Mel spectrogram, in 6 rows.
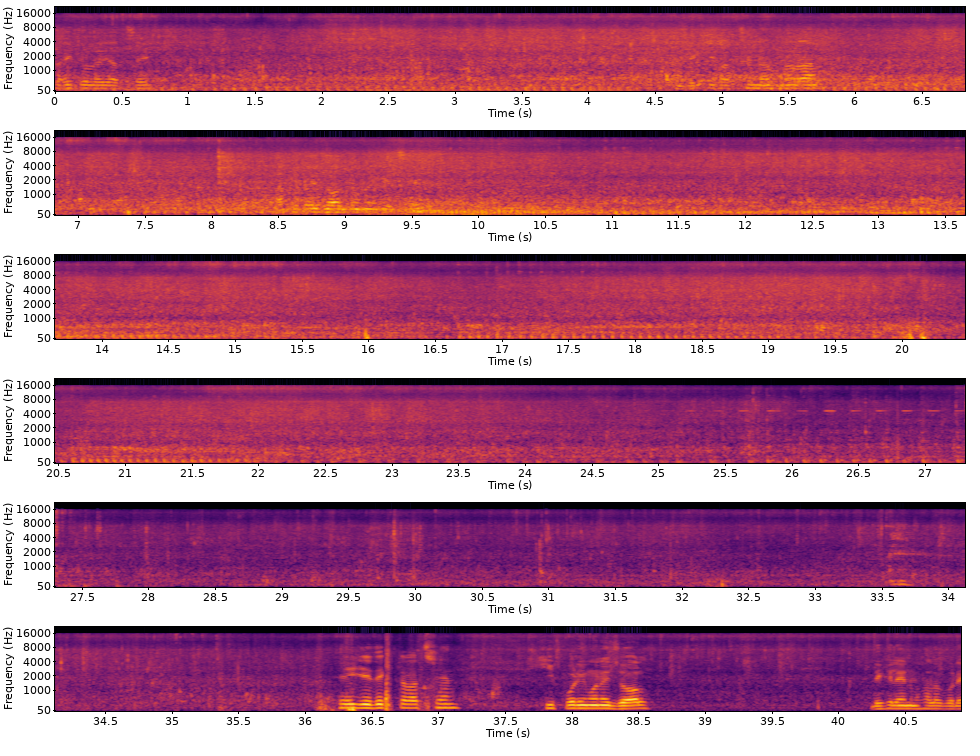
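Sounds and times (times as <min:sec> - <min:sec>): heavy rain: 0:00.0 - 0:40.9
water splashing: 0:00.0 - 0:40.9
motorbike engine running: 0:24.0 - 0:27.9.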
